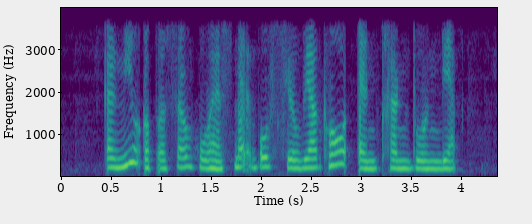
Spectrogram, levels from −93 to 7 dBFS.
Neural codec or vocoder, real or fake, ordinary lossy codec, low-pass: codec, 24 kHz, 1.5 kbps, HILCodec; fake; none; 3.6 kHz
